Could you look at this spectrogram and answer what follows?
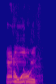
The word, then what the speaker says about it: Anoa'i: Anoa'i. – Anoa'i, yeah.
